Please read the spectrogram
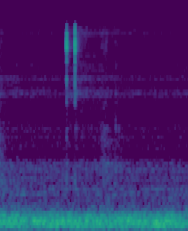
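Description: Two quick, light clicks close together about a second in, over a faint steady low hum.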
